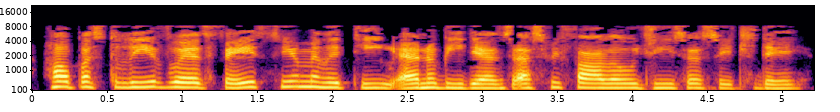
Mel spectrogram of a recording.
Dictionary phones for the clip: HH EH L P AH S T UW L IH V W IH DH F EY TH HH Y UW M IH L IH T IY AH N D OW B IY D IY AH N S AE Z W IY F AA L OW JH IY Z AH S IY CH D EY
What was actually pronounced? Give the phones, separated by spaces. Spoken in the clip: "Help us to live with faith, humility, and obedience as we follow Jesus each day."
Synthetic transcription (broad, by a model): HH EH L P AH S T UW L IH V W IH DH F EY TH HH Y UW M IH L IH T IY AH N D OW B IY D IY AH N S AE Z W IY F AA L OW JH IY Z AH S IY CH D EY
